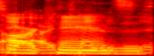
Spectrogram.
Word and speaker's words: Arkansas: I never knew how to pronounce that name. – Yeah, it should be Arkansas. Yeah. – Because you have like Kansas, but Louisiana.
